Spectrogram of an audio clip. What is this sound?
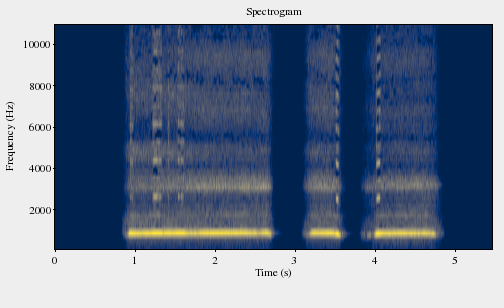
Human Human Train Whistle vers.2
A train whistle sound I made by blowing through my hand a certain way. The 101 Sound FX Collection.
choo, choochoo, human, train, whistle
